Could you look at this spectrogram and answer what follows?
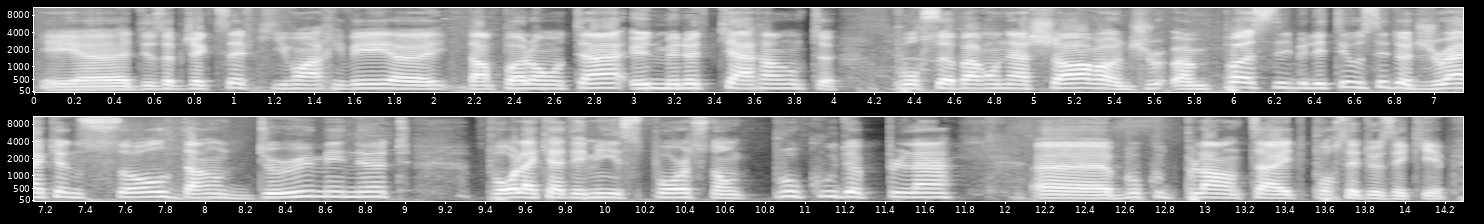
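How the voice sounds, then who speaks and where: A man's voice: on the high side, moderate pace, fairly bright tone, no echo. A man with a Quebec French accent giving live esports match commentary, often repeating and restarting his phrases. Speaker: esports play-by-play caster.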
